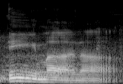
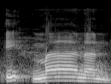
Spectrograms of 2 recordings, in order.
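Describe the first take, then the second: First: إيمانا slowly with a long ee, no stop; substituted long vowel. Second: إئمانا with a short i cut by a glottal stop; original hamza form. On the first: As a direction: draw out the first vowel of إيمانا. (نطق «إيمانا» بمدّ الياء ببطء) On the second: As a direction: stop the breath after the first i of إئمانا. (نطق «إئمانا» بهمزة ساكنة محققة) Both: Shown as a demonstration. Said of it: "شو بتصير؟".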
